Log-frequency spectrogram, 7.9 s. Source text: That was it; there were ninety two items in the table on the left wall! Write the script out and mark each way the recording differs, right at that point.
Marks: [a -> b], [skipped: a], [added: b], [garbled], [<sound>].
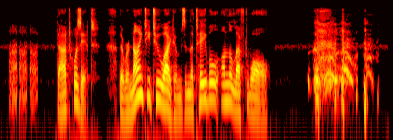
[laugh] That was it; there were ninety two items in the table on the left wall! [cough]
